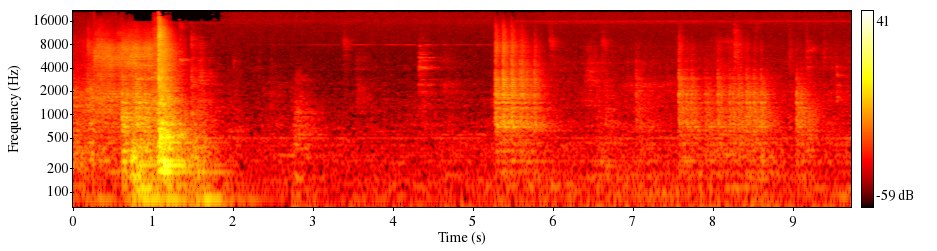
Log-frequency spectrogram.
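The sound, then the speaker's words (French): Elevator doors slide open at the second floor with a loud rumble and rattle near the start, followed by quieter mechanical clunks and brief scraping bursts later on, with no one speaking. “Deuxième étage. Ouverture des portes.”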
